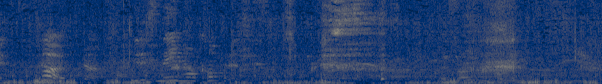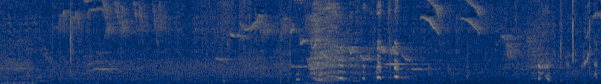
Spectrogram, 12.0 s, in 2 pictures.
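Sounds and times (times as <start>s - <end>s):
birds calling and chirping: 2.4s - 12.0s.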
